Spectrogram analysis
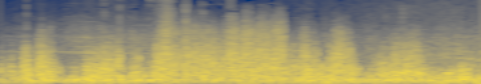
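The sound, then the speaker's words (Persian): Strong, cold autumn storm wind blows over the tents of deadly earthquake victims in Zindajan, Herat. It roars and buffets loudly and continuously, with repeated gusts. “خیمه های آسیب دیدگان زلزله مرگبار زندجان در دست تنباد های پاییزی و سرد. تقریبا هر شب و روز همین تنباد است و طوفان و سرما.”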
